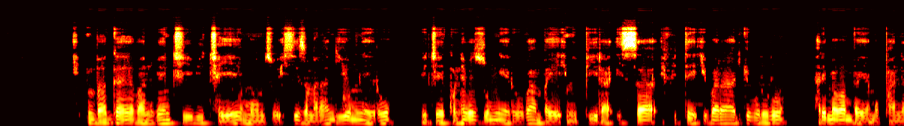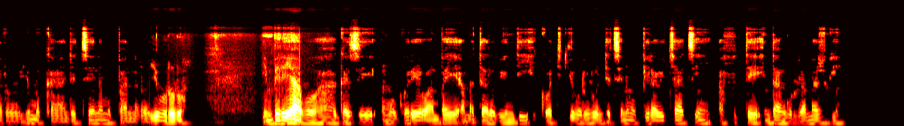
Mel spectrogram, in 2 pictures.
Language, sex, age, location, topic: Kinyarwanda, male, 25-35, Kigali, government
